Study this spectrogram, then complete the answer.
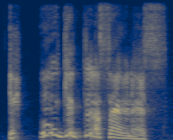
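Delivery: high, slow indignant demand; angry demand. Acted. Angry leader demanding the hero's class, indignant demand. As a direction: challenge him sharply.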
